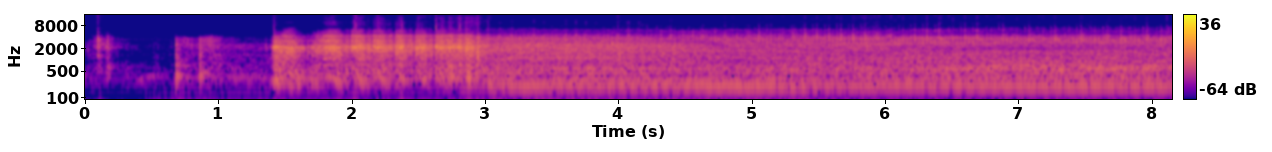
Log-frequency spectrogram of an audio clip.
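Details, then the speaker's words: Suzuki K6A engine after the misfiring cylinder's spark plug was replaced: after a start-up burst it settles into a steady, even hum. The engine is no longer shaking, the misfire is fixed and it idles normally. "As you can see now, the engine is no more shaking. The engine is stable now. The misfiring has been solved."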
